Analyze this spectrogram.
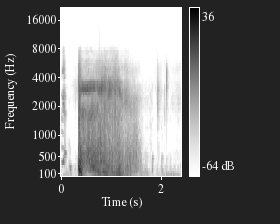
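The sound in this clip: One explosion of a survey vessel in a video game: a sudden loud blast that holds as a rough roar for over a second before fading away, followed by a few faint clicks.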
